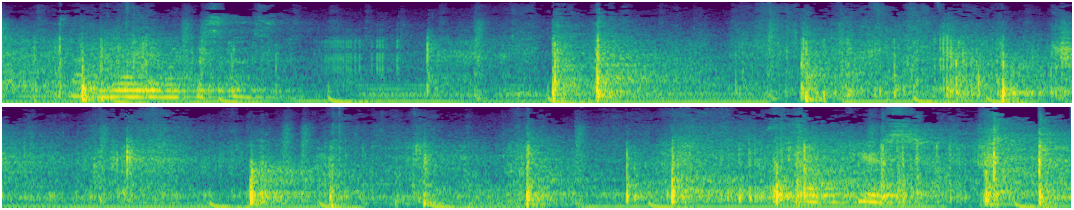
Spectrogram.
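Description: A small cardboard gift box being handled and opened by hand, giving a string of short taps, knocks and rustles, over background music.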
